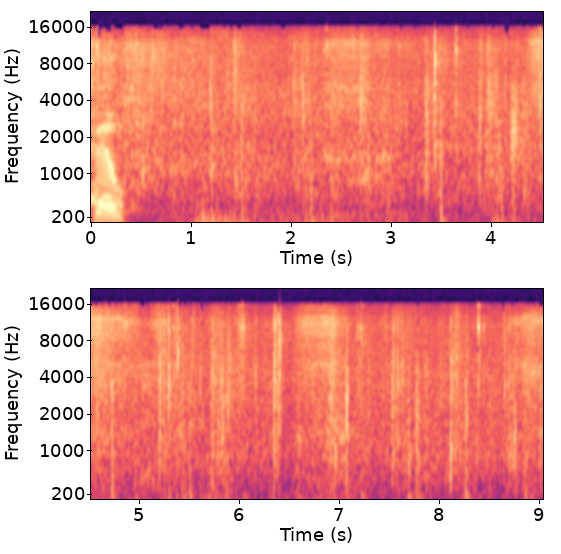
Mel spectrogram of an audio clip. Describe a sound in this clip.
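Footsteps crunch slowly on a gravel path.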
